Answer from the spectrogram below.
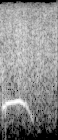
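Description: A burst of steady, dense recorded audience applause, played from a sound board, fills the whole second, with a short sustained tone near the start that slides downward before fading into the clapping.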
